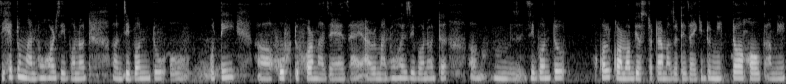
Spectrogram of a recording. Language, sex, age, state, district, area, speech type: Assamese, female, 30-45, Assam, Biswanath, rural, spontaneous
